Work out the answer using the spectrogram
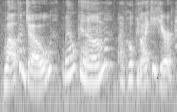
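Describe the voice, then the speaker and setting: Speaking slowly in a slightly high voice with vocal fry, a woman chats through her casual craft live stream, her nose stuffed up from allergies. She's a storyteller full of fillers and bursts of excitement, with a faint hiss or hum in the background.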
